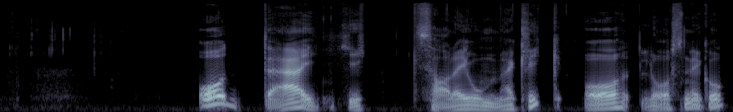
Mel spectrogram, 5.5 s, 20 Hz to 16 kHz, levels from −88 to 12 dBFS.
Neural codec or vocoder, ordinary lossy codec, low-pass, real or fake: none; none; 14.4 kHz; real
